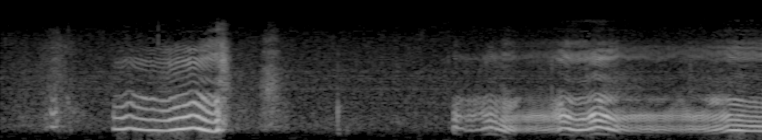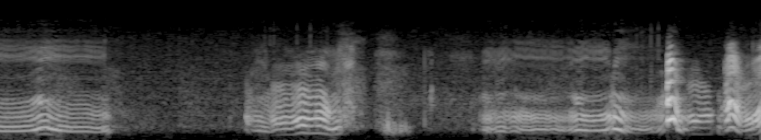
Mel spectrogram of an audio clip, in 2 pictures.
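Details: Patterdale Terrier named Scamp indoors "talking and singing": long warbling, wavering howl-like vocal passages in several bouts, with sliding pitch and rapid vibrato, separated by brief silences.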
